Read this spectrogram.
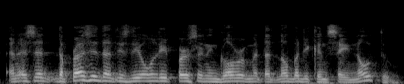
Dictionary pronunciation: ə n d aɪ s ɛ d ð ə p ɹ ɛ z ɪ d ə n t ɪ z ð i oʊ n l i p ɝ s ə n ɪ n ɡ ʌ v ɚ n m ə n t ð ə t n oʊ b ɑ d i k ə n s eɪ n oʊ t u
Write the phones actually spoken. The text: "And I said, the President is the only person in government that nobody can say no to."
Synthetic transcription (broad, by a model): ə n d aɪ s ɛ d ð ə p ɹ ɛ s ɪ d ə n t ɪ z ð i oʊ n l i p ɝ s ə n ɪ n ɡ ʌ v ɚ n m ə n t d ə t n oʊ b ɑ d i k ə n s eɪ n oʊ t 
